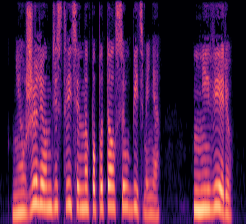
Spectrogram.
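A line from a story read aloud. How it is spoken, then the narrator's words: Muttering. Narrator (Russian): пробормотала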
